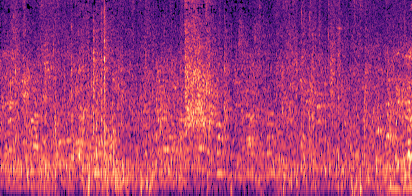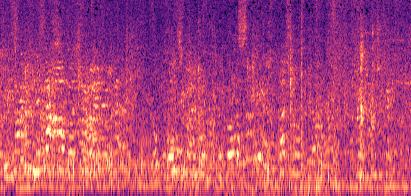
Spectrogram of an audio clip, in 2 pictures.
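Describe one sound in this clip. Voices of adults and children murmur in a large echoing hall.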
